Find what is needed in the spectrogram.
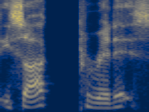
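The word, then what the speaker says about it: Isaac Paredes: picked up isak paredes i heard the announcers calling him that i was like no i can't be right then i went to his baseball reference page indeed it is uh pronounced isak paredes and uh picked him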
